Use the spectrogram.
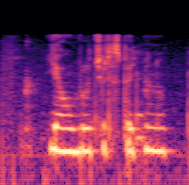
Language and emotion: Russian, neutral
